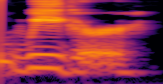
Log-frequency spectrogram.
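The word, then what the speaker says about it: Uyghur: communist yes that's what somebody wrote me oh we ger we ger okay that's how you say it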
